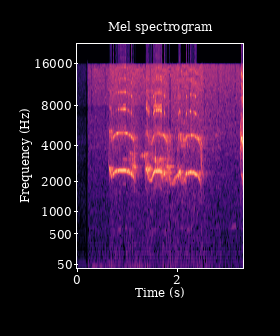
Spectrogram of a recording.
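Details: Narrow-billed Woodcreeper (arapaçu-do-cerrado), common in Brazil and often mistaken for a woodpecker, giving clear, high whistled notes in three drawn-out, slightly arched phrases about a second apart.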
